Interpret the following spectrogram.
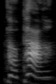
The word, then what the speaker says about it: parpar: In the word parpar, or butterfly, this letter is pronounced with a p sound.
